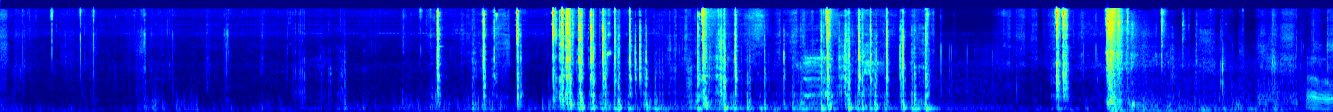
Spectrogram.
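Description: Metal compartment door on the truck's side being handled and closed: a few seconds of rattling and scraping, then one sharp slam about eight seconds in.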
